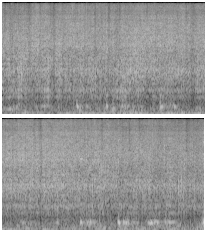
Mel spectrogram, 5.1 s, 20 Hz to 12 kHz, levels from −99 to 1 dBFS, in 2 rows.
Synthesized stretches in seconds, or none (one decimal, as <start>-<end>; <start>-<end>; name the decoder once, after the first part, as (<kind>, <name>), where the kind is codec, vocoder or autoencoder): none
